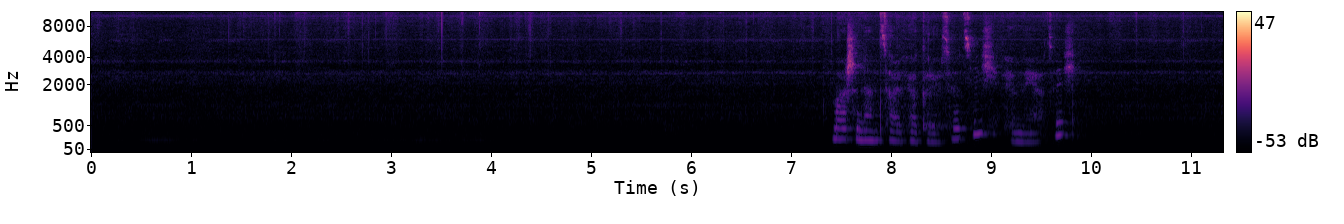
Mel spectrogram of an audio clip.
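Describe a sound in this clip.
Knitting needles click softly.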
